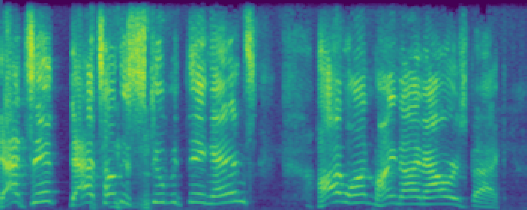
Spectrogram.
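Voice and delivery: very high-pitched, put-on fed-up, ticked-off yell. Retelling a reaction to a series' final episode, retelling yelling at the TV. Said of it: "I yelled at the TV".

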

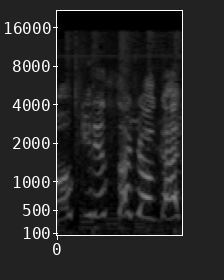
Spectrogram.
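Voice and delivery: mock crying while talking. Retelling being chased off a pinball machine as a kid: imitating himself crying. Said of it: "eu chorando, mesmo falando, chorando!".

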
